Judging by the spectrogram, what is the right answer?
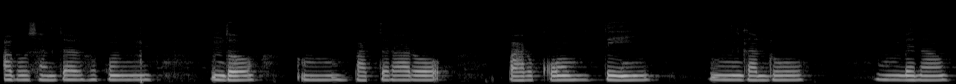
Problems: background sounds at intervals, echo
